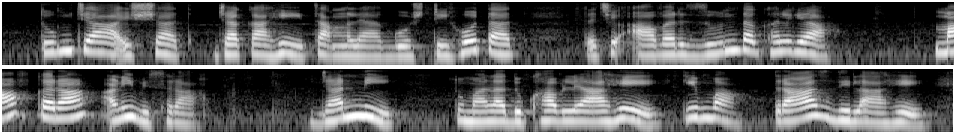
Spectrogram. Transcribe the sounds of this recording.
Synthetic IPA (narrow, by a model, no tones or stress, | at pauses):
t̪umt͡ɕja̰ːjɕjat̪d͡ʑjakaɦiːt͡sãŋɡljaɡoʂʈiːɦot̪at̪ː | jat͡ɕeʔaʋəɾd͡zuːnd̪əkʰəlɡʱja | mafkəɾaa̰ɽ̃iʋisɾa | d͡ʑanːiː | t̪um̤alad̪ukʰaʋleaɦekĩw̃ʋat̪ɾasd̪ilaːɦe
